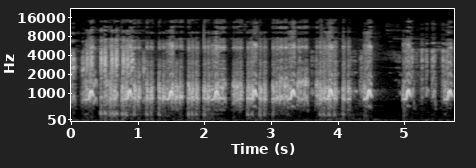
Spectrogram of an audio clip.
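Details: White-breasted Waterhen lure call, a recording meant to draw birds closer. A hooked, mid-pitched note repeats about every half second over dense, overlapping chattering and croaking notes that fill most of the stretch.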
